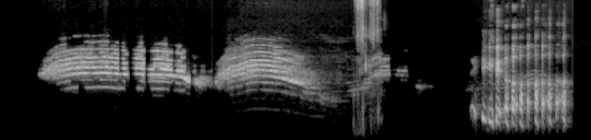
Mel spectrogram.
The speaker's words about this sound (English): Is there a cat? Okay, let her join also.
